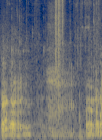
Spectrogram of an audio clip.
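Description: Tiger roaring, loudest right at the start and dying away within half a second, then a second, shorter burst about a second in.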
